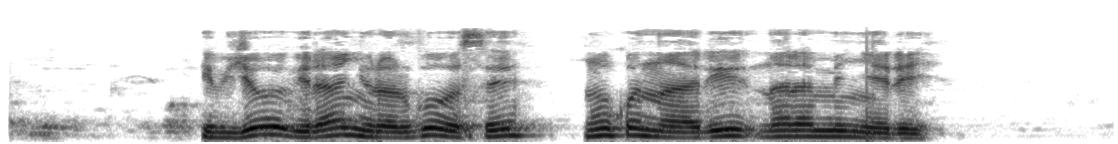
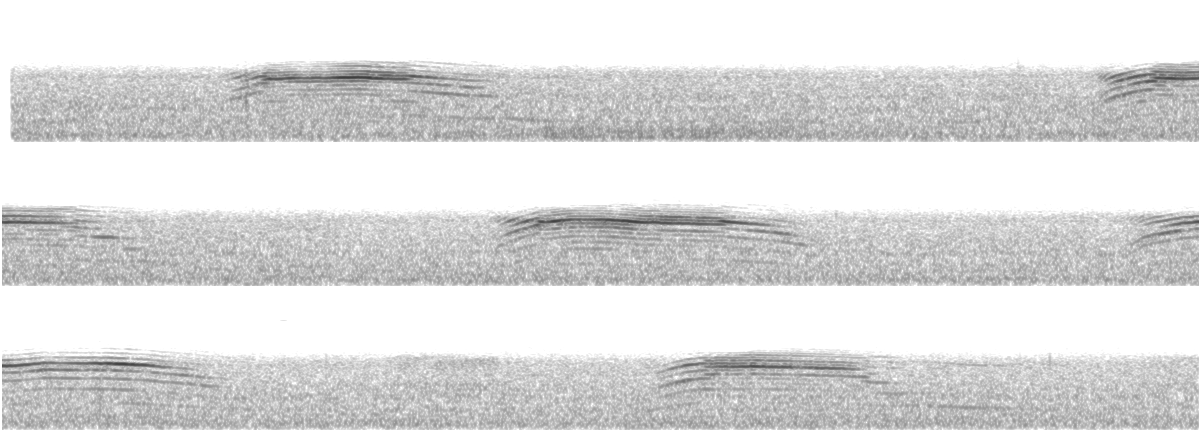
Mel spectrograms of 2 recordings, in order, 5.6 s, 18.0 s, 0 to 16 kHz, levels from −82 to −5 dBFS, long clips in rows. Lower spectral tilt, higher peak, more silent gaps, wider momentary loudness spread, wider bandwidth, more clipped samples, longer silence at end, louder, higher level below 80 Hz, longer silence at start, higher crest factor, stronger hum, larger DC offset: about the same, -6.5 dB/octave vs -6 dB/octave; first, -2 dBFS vs -20 dBFS; neither; second, 7 LU vs 21 LU; about the same, 7.8 kHz vs 7.4 kHz; neither; first, 0.95 s vs 0 s; first, -14 LUFS vs -32 LUFS; first, -50 dBFS vs -68 dBFS; about the same, 0.15 s vs 0.05 s; second, 12 dB vs 18 dB; neither; neither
